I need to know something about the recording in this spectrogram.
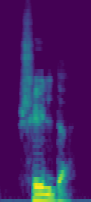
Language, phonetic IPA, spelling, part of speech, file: Belarusian, [ˈʂɨlʲda], шыльда, noun, Be-шыльда.ogg
- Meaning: signboard (a board carrying a sign)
